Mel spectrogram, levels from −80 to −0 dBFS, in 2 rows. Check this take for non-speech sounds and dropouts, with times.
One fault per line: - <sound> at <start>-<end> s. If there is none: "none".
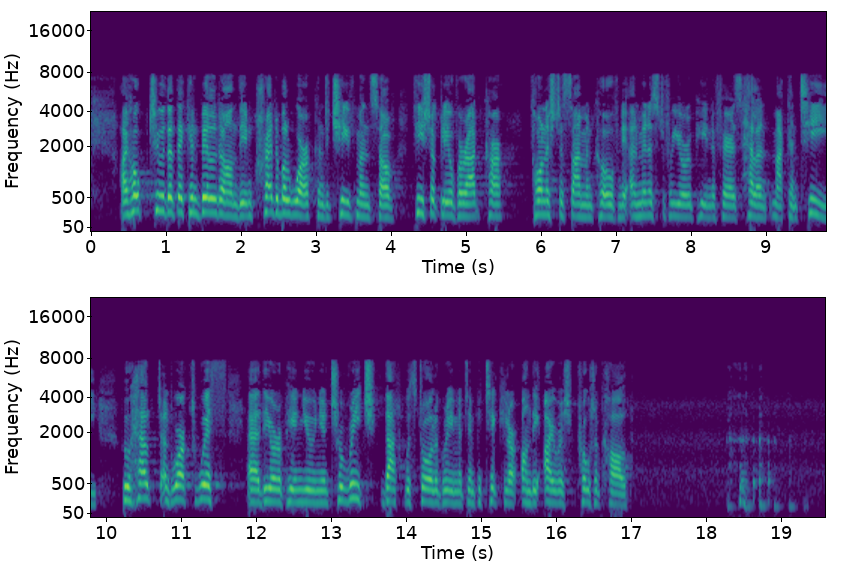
- laugh at 18.2-19.4 s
